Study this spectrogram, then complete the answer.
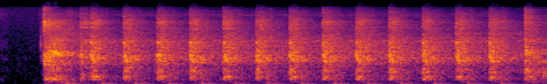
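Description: A restomod vehicle's engine catches after a choked start and settles into a loud, close, steady chugging idle with an even pulsing rhythm.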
